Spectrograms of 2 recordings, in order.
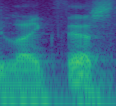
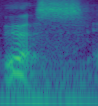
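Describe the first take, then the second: First: Said in the usual way. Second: "this" pitched high and exaggerated; "this" in exaggerated high baby-talk pitch; exaggerated baby-directed talk. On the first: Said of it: "if you talk to the baby". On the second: Shown as a demonstration. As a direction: swoop up high on "this". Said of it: "if you exaggerate and talk".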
